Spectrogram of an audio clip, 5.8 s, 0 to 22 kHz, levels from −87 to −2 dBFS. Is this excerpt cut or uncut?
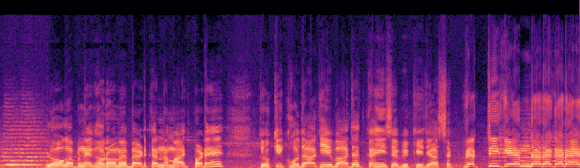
cut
